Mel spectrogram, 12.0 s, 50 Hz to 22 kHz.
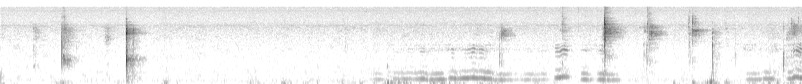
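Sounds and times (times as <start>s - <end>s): faint humming tone: 2.4s - 12.0s
wet clicks and pops of slime: 9.0s - 10.8s.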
